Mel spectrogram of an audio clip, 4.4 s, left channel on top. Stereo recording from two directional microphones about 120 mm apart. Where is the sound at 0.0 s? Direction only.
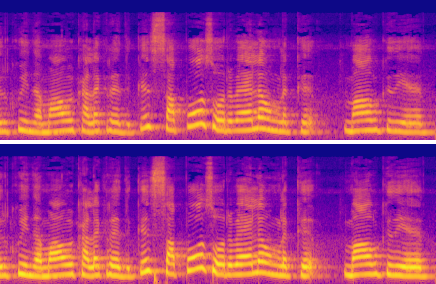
35° right (ahead or behind).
